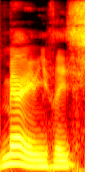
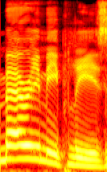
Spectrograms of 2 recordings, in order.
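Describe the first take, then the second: First: Said in the usual way. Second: Pleading proposal. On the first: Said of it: "He goes". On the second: Retold or imitated. Cliff begging the princess on the ground, higher desperate plea. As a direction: beg her to marry you from your knees. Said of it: "on the ground going".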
